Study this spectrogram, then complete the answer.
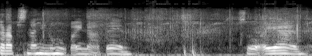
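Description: A woman talks with flat, monotone intonation while background noise is clearly present. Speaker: farming vlogger. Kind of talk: farming tutorial vlog. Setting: outdoors on a farm.

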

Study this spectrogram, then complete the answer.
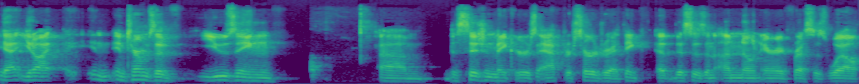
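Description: Against a quiet background, a man with a fairly low pitch and a bright, sharp tone speaks at a moderate pace with ordinary pitch variation and long, frequent pauses. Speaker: orthopedic surgeon; panelist. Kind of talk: webinar presentation. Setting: video call. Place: home room. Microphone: video call.

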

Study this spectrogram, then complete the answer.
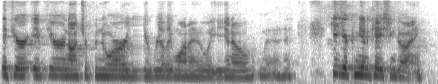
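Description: A woman speaks at a fairly quick pace. Her intonation stays fairly even over light background noise. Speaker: online show host and entrepreneur. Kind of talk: interview. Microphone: webcam.

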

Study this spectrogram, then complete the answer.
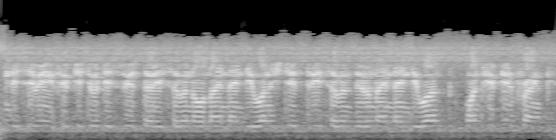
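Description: A man talks at a very fast pace with very even loudness. There is noticeable background noise. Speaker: police dispatcher. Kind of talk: police radio dispatch. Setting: radio scanner.

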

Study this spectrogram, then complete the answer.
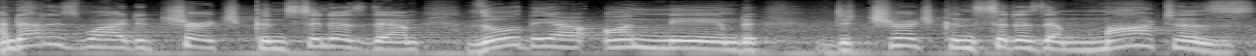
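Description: At a fairly slow pace, a man talks at a high pitch with ordinary pitch variation. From Trinidad. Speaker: priest. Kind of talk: homily at Mass. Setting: church chapel. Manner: solemn, earnest, pastoral. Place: church. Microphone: podium.

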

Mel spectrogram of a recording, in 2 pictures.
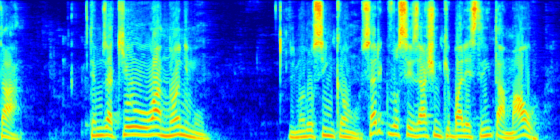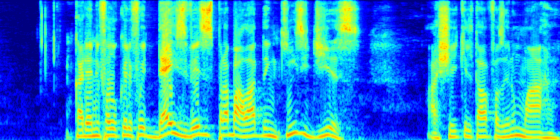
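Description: Speaking at a fairly quick pace, a man uses a fairly high pitch with lively intonation and long, frequent pauses. His tone is dark and mellow, and somewhat breathy. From interior of São Paulo state, Brazil. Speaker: podcast host. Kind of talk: casual chat. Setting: studio. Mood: relaxed, informal advice. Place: studio. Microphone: studio mic.

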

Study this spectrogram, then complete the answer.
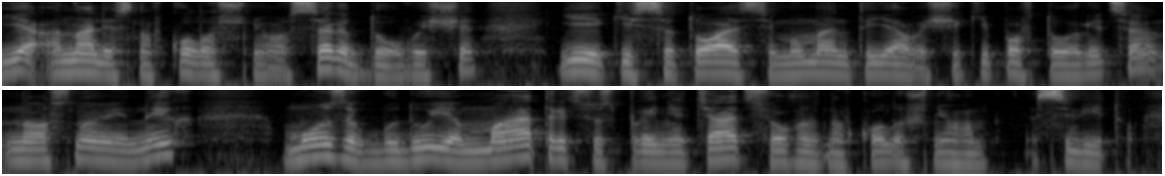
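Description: At a moderate pace, the speaker uses a dark, mellow tone and ordinary pitch variation. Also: man, medium pitch for a man. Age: 20s. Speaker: neurologist. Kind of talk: educational vlog talk.

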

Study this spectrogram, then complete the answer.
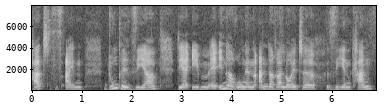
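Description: A woman at a very slow pace with fairly even intonation. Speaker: book vlogger. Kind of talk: casual vlog chat. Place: home room.

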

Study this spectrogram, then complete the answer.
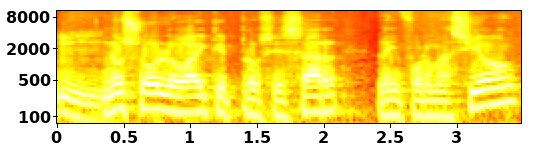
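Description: There is a dark, mellow tone to this man's voice, along with lively intonation. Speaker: neurologist. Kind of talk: TV interview. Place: studio.

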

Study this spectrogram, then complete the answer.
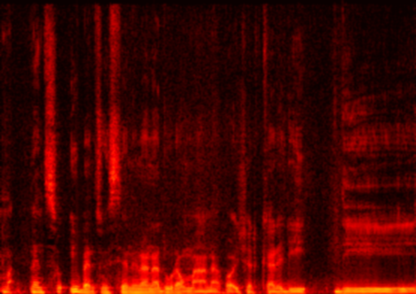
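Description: Ordinary pitch variation and a moderate pace from a male speaker. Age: 30s. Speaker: actor and writer; actor. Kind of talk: interview. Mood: reflective, candid. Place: bar.

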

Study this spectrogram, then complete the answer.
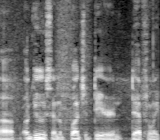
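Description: Speech comes at a moderate pace with ordinary pitch variation. The sound is dry with no echo, over light background noise. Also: man. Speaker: hunting vlogger. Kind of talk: casual vlog chat. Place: tent.

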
